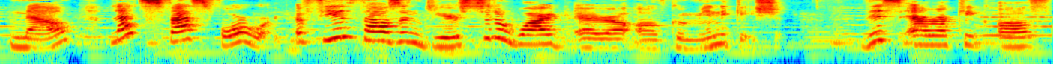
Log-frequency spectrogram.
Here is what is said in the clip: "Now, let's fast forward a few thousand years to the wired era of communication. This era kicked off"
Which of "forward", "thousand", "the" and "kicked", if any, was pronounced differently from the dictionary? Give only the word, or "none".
kicked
